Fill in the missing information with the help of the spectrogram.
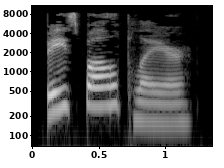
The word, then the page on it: baseball player: British English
